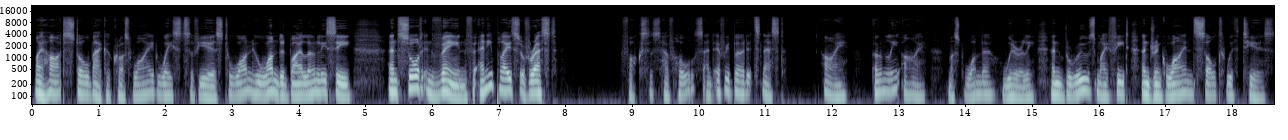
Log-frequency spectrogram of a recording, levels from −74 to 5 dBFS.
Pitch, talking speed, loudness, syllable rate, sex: 110 Hz, 160 wpm, -21 LUFS, 4.5 syllables/s, male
